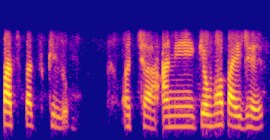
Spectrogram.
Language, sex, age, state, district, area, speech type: Marathi, female, 18-30, Maharashtra, Nashik, rural, conversation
